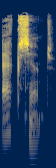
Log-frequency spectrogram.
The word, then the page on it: accent: American English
